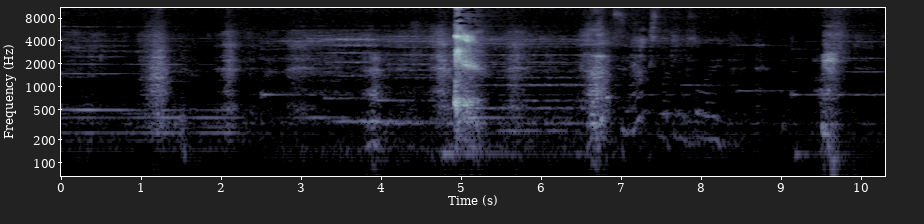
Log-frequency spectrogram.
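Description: A man's sharp, forceful exhalations as he does push-ups, a burst every couple of seconds, the loudest about halfway through. Music and voices from a children's TV show play quietly in the background.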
